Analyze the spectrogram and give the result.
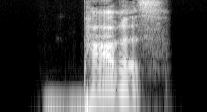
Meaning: genitive singular of Paar
- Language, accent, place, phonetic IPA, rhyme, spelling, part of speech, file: German, Germany, Berlin, [ˈpaːʁəs], -aːʁəs, Paares, noun, De-Paares.ogg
